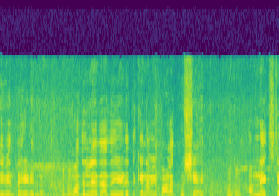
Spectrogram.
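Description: Men talking in conversation over a steady low hum.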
